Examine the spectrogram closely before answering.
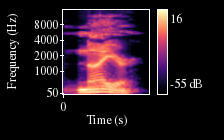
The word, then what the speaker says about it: Neuer: There isn't Ner. That's how he pronounced it. I said newer. So Ner single other player who has even come close to his Really?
